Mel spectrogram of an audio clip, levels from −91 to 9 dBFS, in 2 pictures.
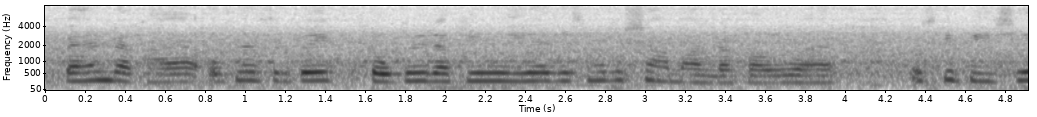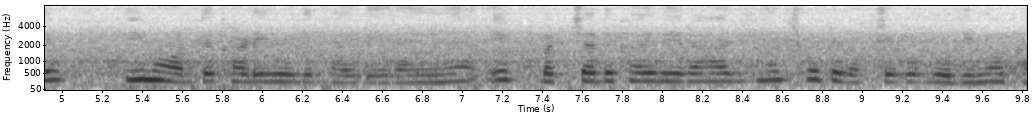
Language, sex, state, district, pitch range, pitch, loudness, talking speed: Hindi, male, Maharashtra, Nagpur, 230-265 Hz, 250 Hz, -23 LUFS, 230 wpm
